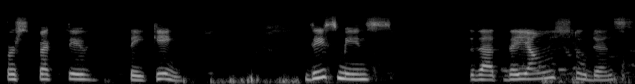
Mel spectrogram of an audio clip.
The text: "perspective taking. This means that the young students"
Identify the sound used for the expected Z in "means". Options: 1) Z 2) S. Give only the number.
2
